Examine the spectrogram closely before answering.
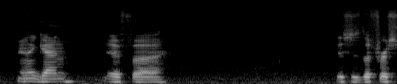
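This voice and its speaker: A man is speaking. His intonation stays fairly even. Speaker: software developer and YouTuber. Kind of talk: coding tutorial livestream-style narration. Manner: slow; halting.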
